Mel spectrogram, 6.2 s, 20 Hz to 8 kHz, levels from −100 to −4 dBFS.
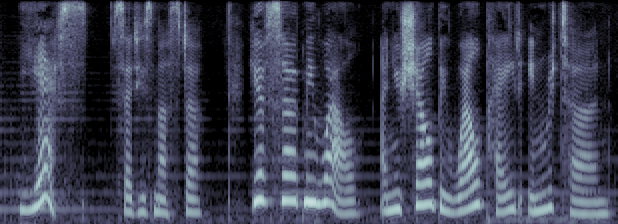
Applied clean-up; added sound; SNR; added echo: neural separator model SepFormer DNS4.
